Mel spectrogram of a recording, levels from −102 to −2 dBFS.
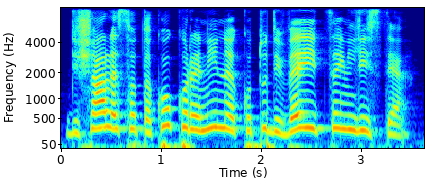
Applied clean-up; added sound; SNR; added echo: none; none; none; none.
